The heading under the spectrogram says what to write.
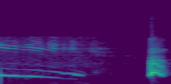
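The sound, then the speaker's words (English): A dog gives a drawn-out, falling whine, then after a brief pause lets out a single short, sharp bark, fairly loud. “That's one stubborn dog.”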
